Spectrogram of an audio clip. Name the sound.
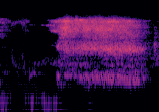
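deep breath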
